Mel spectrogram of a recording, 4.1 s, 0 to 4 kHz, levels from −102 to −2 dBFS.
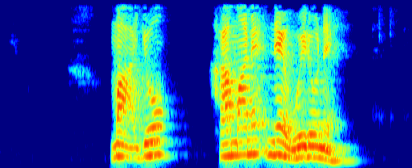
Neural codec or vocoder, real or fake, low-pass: none; real; 3.6 kHz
